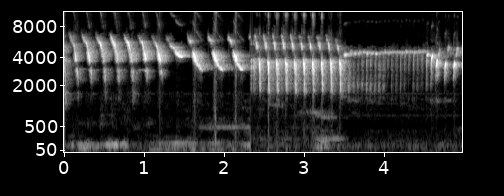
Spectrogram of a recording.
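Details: Melodic training song of a Timbrado canary, opening with fast repeated downward sweeps, then a dense buzzy trill, ending in a long steady whistled note that fades.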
